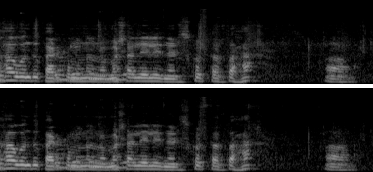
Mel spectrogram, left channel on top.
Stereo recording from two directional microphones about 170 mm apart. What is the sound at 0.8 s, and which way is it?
Speech, 5° left (ahead or behind).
